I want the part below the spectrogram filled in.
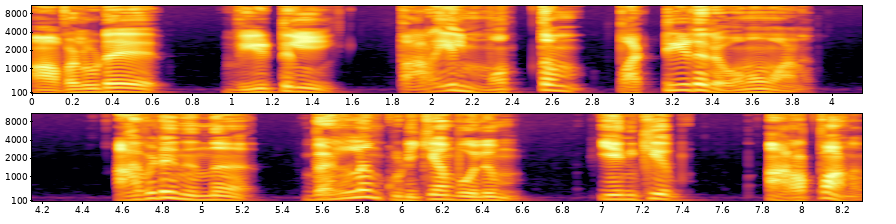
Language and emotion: Malayalam, disgusted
